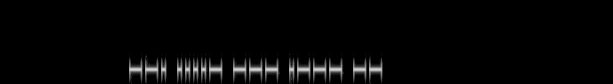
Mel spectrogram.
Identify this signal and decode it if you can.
Morse code, heard as a keyed tone, about 30 wpm, 700 Hz. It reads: G4OJM
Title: DXCC-100 Call Signs - 5 Characters - Repeated 3x - 30wpm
